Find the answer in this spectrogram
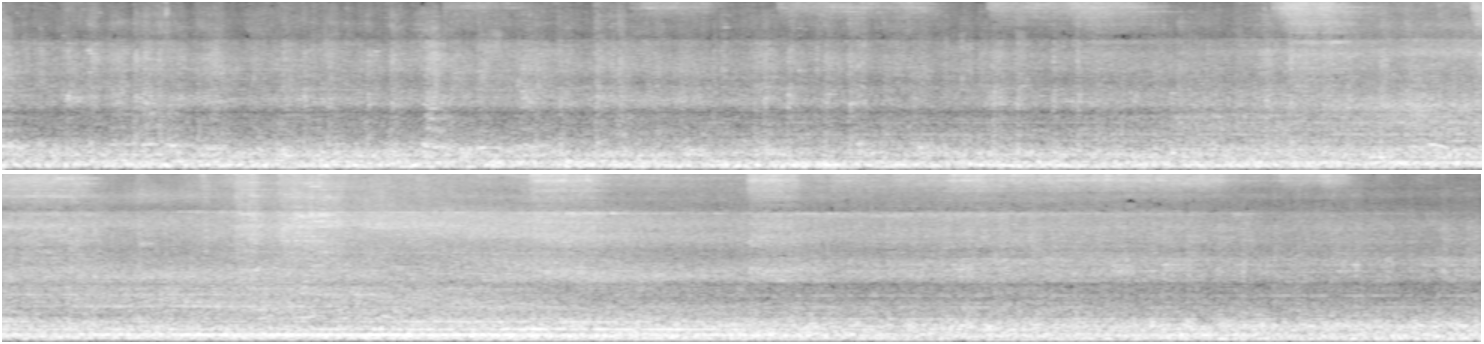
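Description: Freight train passing close by, its cars rolling steadily along the rails. About halfway through, a mid-train distributed-power diesel locomotive goes by, adding a low engine hum that swells and then fades.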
